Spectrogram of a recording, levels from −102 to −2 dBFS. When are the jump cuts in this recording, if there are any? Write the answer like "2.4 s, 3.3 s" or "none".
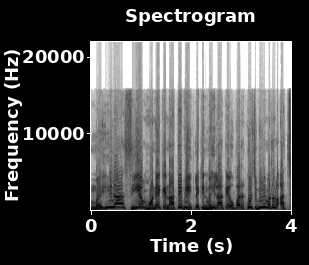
2.0 s, 3.1 s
